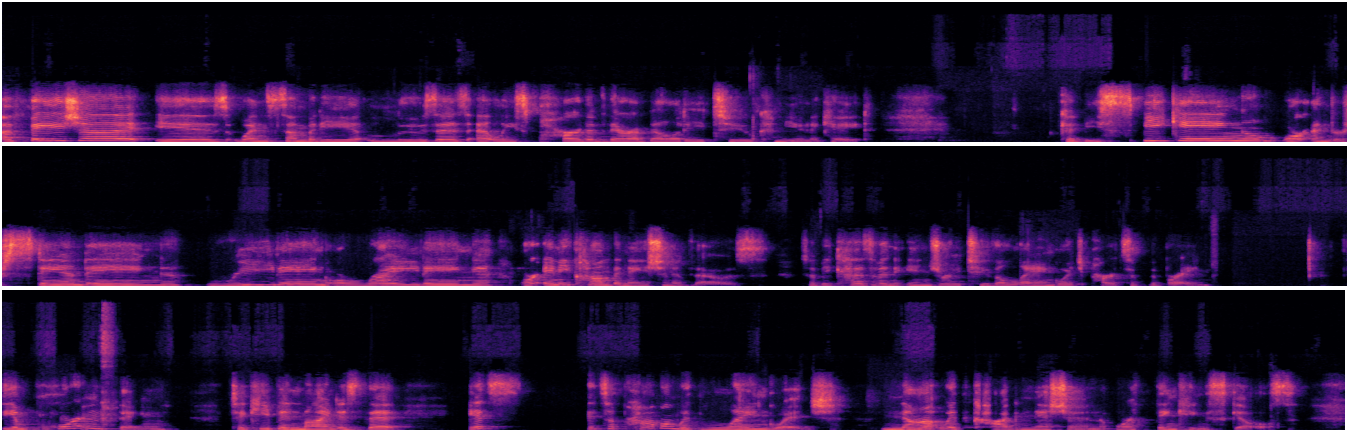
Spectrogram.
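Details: Adult woman speaking; normal speech.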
